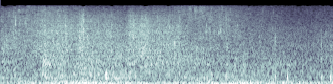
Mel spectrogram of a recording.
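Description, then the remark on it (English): A steady wash of gray sea waves churning and hissing without pause, a dense roar of water with faint wind noise mixed in and no voices. “Hoisting ourselves over the stone landing of the stairs, we clambered upwards, the sound of an endless gray sea birthing an abomination of sour smiles and silent bells right behind us.”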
